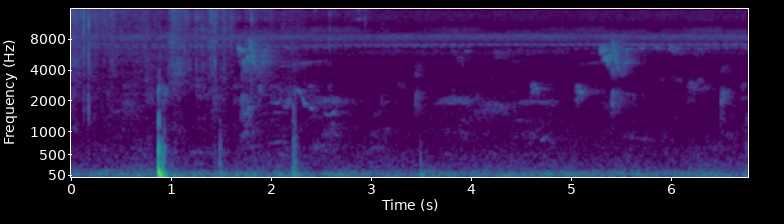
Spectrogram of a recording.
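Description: Faint scattered bird chirps over a quiet rural background, with a sharp low thump about a second in and a smaller one a little after two seconds.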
